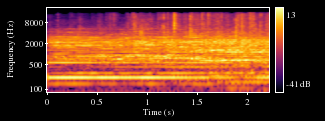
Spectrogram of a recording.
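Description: Electric guitar feedback through a combo amp, left ringing after the song's final crash: a steady low drone with a higher whine that wavers up and down in pitch.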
